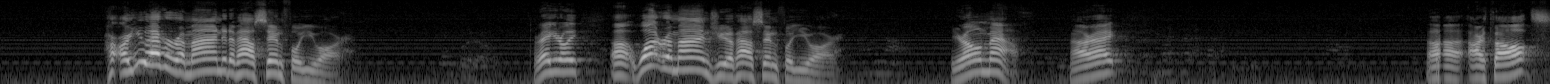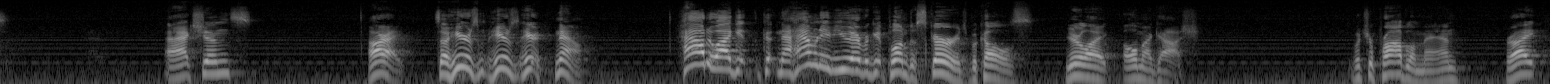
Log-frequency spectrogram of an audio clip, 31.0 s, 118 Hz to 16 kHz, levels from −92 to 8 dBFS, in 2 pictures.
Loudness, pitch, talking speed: -31 LUFS, 145 Hz, 115 wpm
